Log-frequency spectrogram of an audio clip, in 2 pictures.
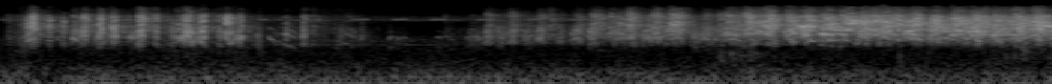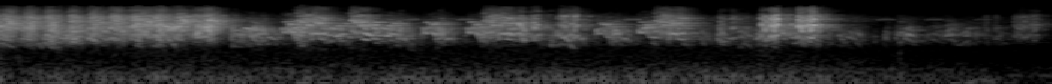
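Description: Birds squawking and chattering in a dense, harsh run of calls, loudest in the middle and fading out at the end.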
